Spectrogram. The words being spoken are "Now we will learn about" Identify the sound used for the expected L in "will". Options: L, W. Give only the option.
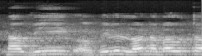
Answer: W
